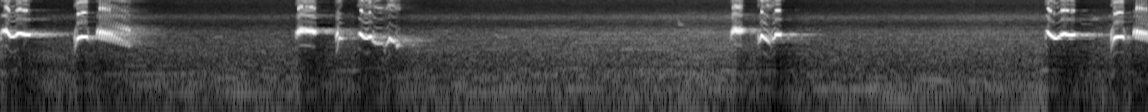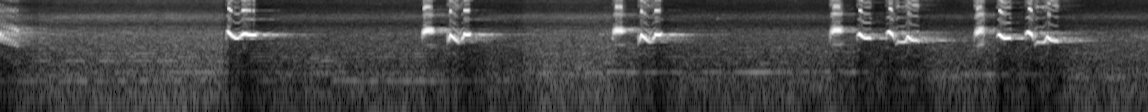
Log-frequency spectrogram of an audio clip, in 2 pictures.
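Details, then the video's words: Sooty-headed bulbul singing lively, used as a lure to provoke rival birds: short bright whistled phrases with a quick falling flourish, repeated every one to two seconds, over low background hum. "SUARA BURUNG KUTILANG GACOR ASLI TAMPA ISIAN..,!!!pancinga kutilang bikin lawan emosi..."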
